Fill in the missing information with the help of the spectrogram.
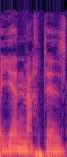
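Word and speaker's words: Jan Martens: Effectivement, Yann Martens, donc tu l'as bien prononcé,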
